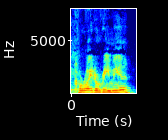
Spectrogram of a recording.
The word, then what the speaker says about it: choroideremia: Do I pronounce it right? Choroideremia? – Perfect.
